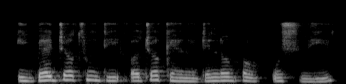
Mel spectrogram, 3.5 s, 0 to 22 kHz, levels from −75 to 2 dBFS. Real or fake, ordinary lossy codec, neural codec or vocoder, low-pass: fake; Opus, 64 kbps; codec, 16 kHz, 4.8 kbps, FACodec; 7.2 kHz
